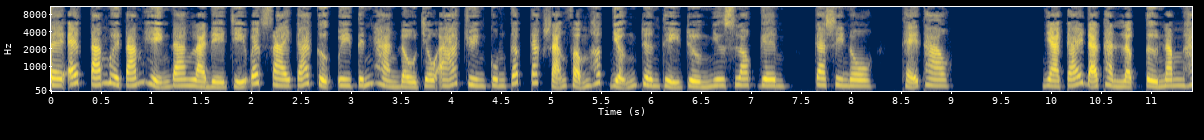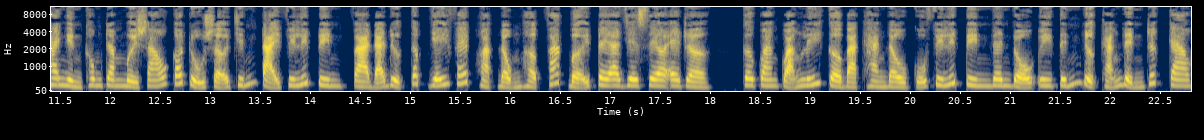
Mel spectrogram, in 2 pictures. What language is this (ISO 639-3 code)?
vie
